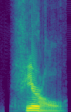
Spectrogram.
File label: "feral", American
